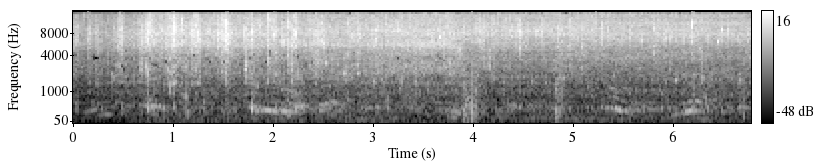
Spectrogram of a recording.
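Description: Tap water runs steadily into a sink as soap is rinsed off a child's hands, a continuous splashing wash with brief murmured voices and faint bird-like calls in the background.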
